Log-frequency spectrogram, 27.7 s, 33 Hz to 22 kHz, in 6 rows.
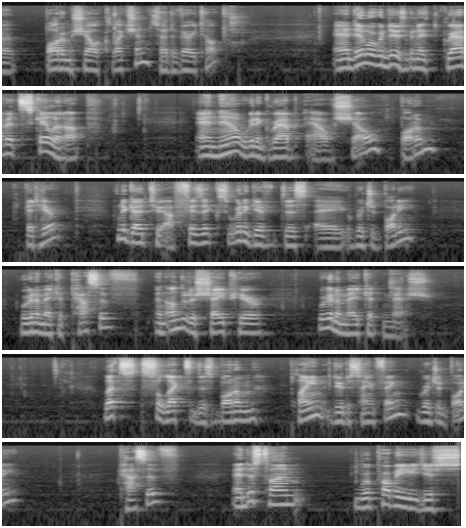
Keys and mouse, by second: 1.1-4.0 middle drag, 4.0-4.5 drag, 4.5 middle click, 4.5 s, 7.3 click, 9.3 g, 10.9 click, 11.0-12.6 middle drag, 12.6-19.8 drag, 19.8-22.7 middle drag, 22.7-27.6 drag.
